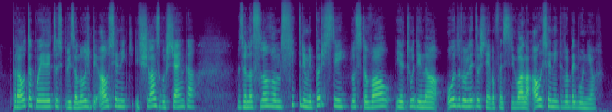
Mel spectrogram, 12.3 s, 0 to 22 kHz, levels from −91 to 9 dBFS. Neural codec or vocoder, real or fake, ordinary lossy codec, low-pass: codec, 44.1 kHz, 1.7 kbps, Pupu-Codec; fake; none; none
